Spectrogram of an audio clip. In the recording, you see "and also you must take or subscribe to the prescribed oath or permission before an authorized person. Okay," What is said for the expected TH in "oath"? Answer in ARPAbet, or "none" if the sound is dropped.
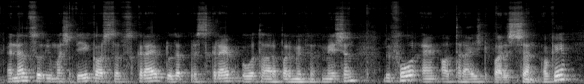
T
